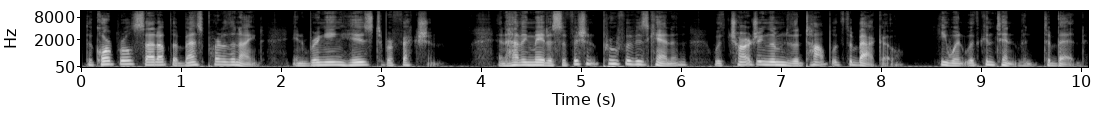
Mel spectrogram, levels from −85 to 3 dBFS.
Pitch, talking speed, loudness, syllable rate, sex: 145 Hz, 220 wpm, -20 LUFS, 6.1 syllables/s, male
